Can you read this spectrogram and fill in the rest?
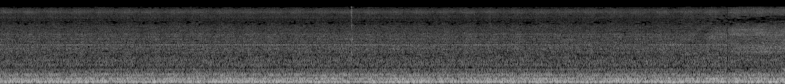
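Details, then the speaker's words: Furnace on a heat call after an error code and reverse-polarity supply fix. A steady, even low hum rises and holds with no rattle or scrape. Inducer motor starts and runs normally, before the igniter click. "my inducer motor just kicked in next you'll hear a slight click"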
